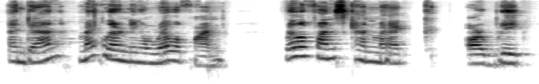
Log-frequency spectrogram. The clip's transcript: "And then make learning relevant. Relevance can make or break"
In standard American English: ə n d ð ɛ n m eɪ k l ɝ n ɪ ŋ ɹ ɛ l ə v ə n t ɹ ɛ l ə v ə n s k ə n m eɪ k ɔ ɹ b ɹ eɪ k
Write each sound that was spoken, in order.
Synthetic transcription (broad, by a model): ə n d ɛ n m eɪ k l ɝ n ɪ ŋ ɹ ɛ l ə f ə n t ɹ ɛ l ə f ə n s k ə n m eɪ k ɔ ɹ b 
